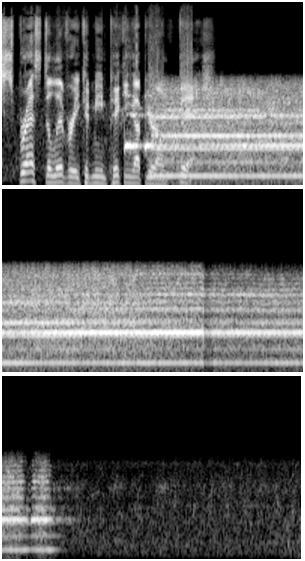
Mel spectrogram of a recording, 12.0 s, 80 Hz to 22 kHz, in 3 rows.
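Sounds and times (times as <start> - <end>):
train horn blast: 1.6 - 9.2.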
